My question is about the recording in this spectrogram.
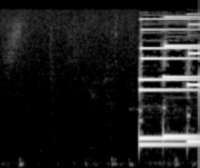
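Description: A faint low thump, then near the end a bright bell-like chime sounds suddenly, two notes ringing together and held.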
